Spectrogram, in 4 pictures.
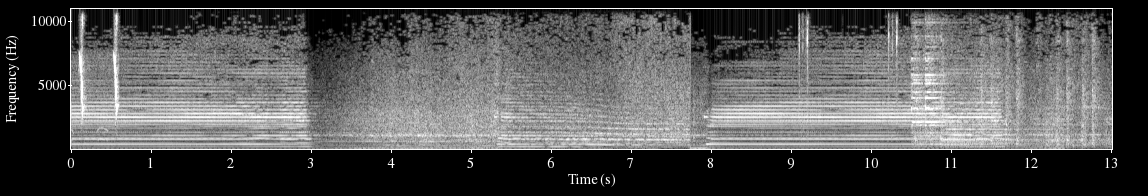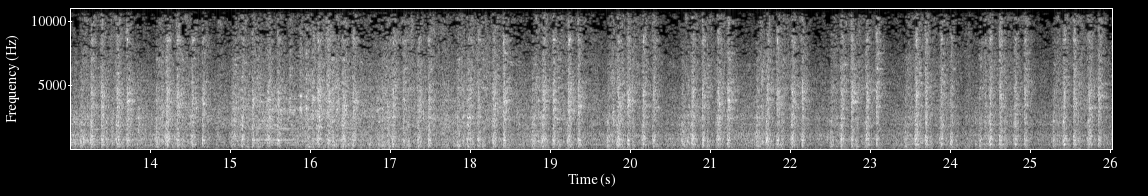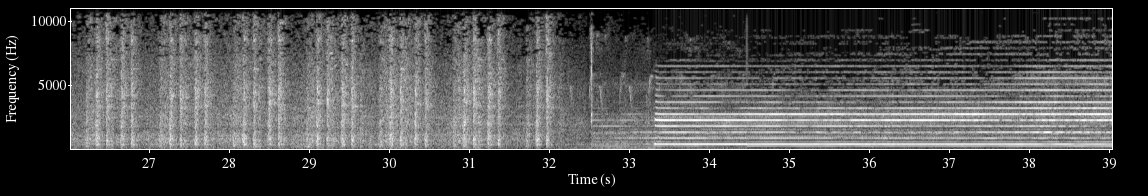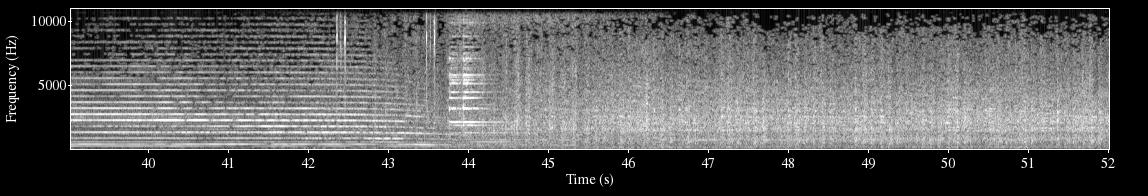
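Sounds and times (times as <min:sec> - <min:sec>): two-tone train horn: 0:00.0 - 0:13.2, 0:15.3 - 0:16.2, 0:32.5 - 0:45.5, 0:46.6 - 0:48.2
clickety-clack of train wheels: 0:10.2 - 0:32.2, 0:42.3 - 0:52.0.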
